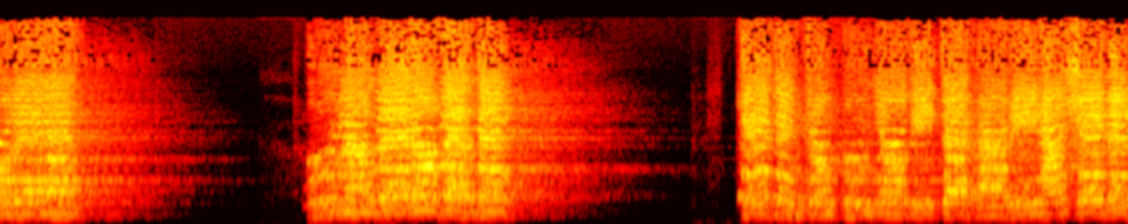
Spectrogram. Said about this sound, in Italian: ci ascoltiamo una canzone sul tema rosso dell'amore che ha scelto Benny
